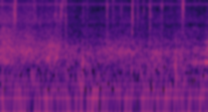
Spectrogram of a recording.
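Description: Footsteps of someone walking on a hard supermarket floor, light ticks about twice a second, over a low steady rumble of store background noise.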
